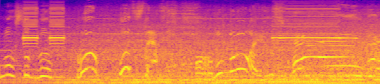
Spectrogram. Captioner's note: honking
